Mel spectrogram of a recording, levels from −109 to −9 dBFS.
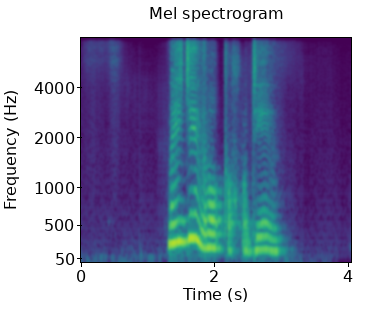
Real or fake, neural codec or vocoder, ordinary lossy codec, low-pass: fake; codec, 16 kHz, 0.5 kbps, X-Codec, HuBERT features, trained on general audio; none; none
